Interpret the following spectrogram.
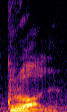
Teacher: Como que la O es una U, Kroll. Y la K es como que va con fuerza, pero se apaga de inmediato y la R gana más, Kroll. Y realmente las dos L se consideran como una Kroll, básicamente.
